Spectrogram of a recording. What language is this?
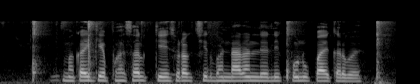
Maithili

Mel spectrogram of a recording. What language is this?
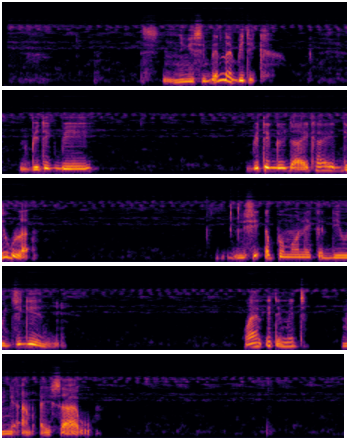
Wolof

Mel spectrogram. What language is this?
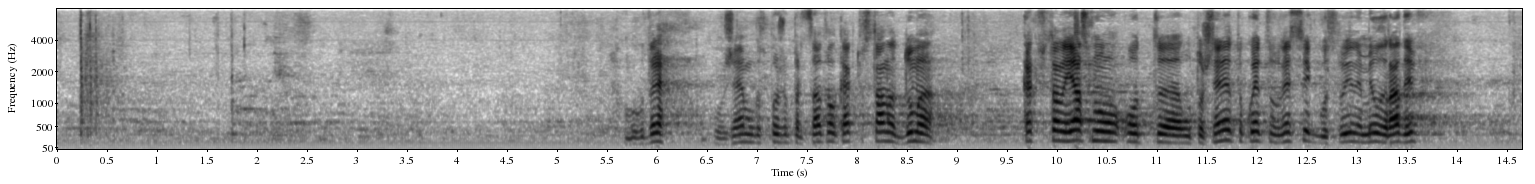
Bulgarian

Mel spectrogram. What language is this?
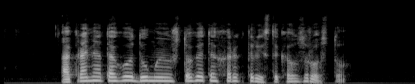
Belarusian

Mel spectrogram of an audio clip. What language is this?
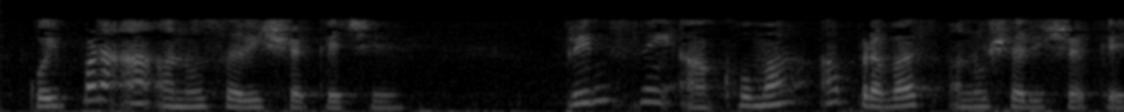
Gujarati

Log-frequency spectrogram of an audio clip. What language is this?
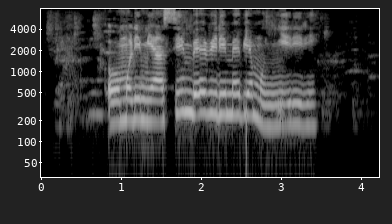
Ganda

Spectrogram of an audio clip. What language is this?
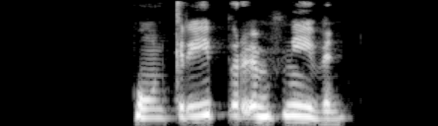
Icelandic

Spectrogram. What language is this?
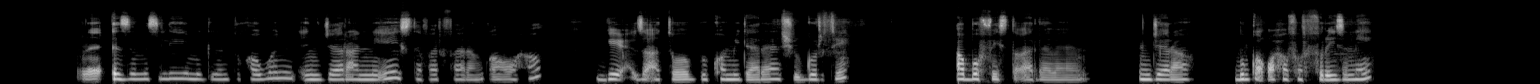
Tigrinya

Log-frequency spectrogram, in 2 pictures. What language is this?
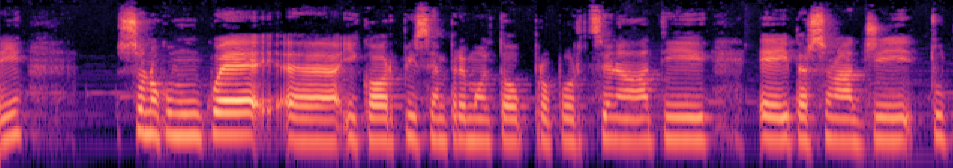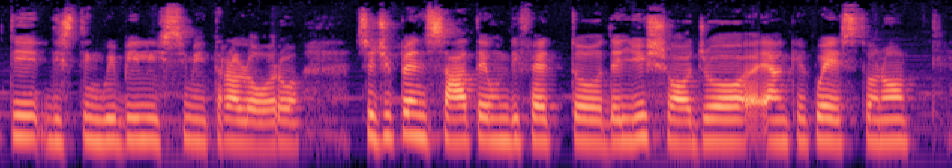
Italian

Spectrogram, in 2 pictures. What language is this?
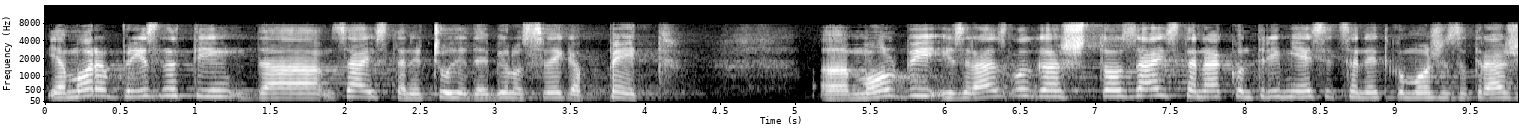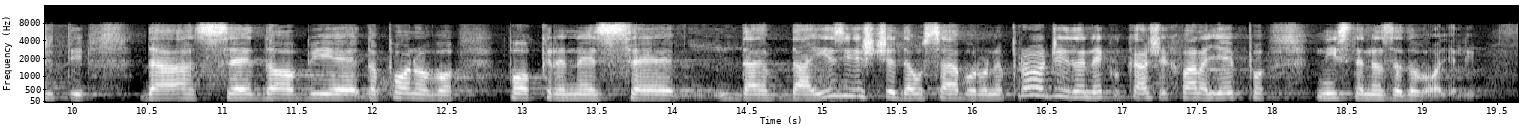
Croatian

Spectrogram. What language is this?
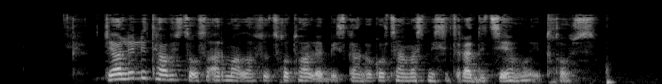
Georgian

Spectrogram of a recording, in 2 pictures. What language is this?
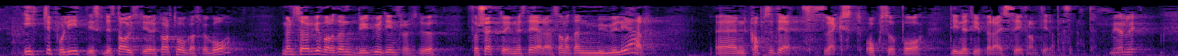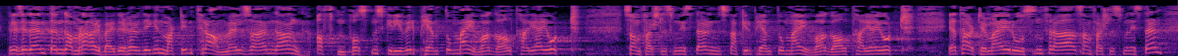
Norwegian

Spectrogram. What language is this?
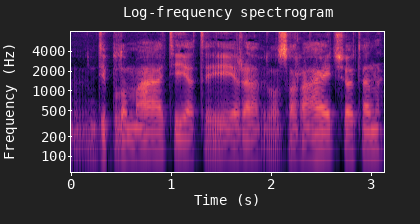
Lithuanian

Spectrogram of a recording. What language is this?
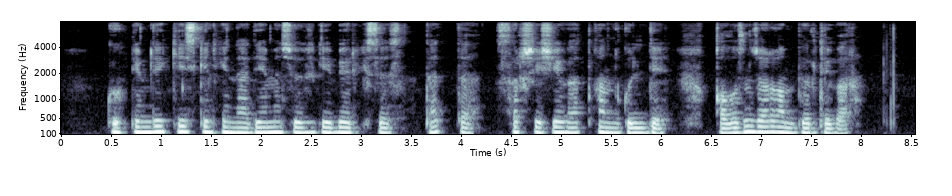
Kazakh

